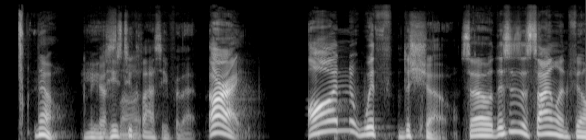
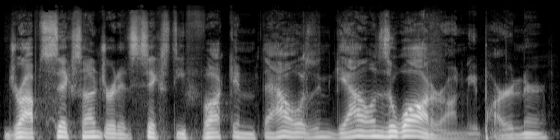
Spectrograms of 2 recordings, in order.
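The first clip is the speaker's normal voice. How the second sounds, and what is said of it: John Wayne impression. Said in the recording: “You like my John? ... Yeah, I like your John Wayne. ... Nobody does an impersonation of John Wayne cursing.”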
